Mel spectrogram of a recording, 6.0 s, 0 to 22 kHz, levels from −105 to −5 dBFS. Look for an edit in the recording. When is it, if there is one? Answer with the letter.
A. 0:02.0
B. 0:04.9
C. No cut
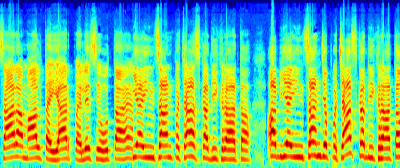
A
